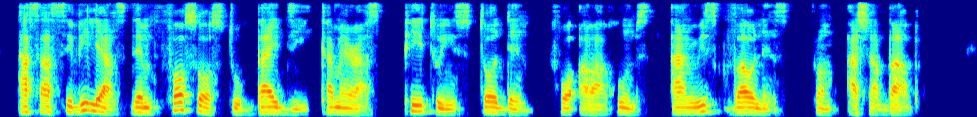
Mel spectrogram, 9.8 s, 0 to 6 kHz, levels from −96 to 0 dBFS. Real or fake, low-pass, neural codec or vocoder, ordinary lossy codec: fake; 5.4 kHz; codec, 16 kHz, 4.8 kbps, FACodec; none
